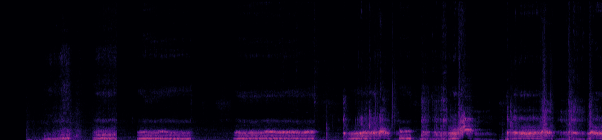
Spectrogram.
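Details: Jack Russell Terrier guarding a newly arrived dog food bag indoors, growling in long sustained rumbling bursts of several seconds each, separated by short pauses, some bursts rising into a higher snarling edge.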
